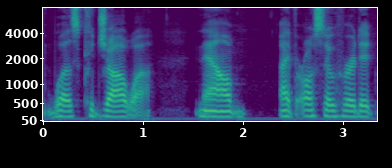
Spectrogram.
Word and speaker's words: Kujawa: the last name was kajawa now i've also heard it with the w pronounced kind of as a v like hujaba um but i'm going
